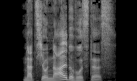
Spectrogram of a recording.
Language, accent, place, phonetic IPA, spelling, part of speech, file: German, Germany, Berlin, [nat͡si̯oˈnaːlbəˌvʊstəs], nationalbewusstes, adjective, De-nationalbewusstes.ogg
- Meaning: strong/mixed nominative/accusative neuter singular of nationalbewusst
